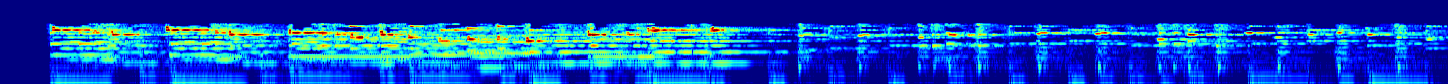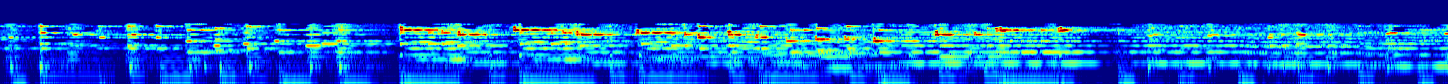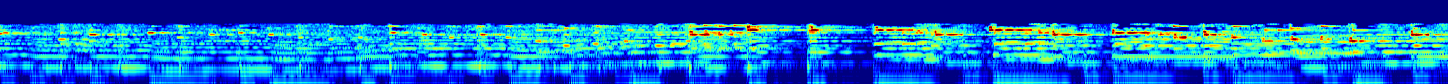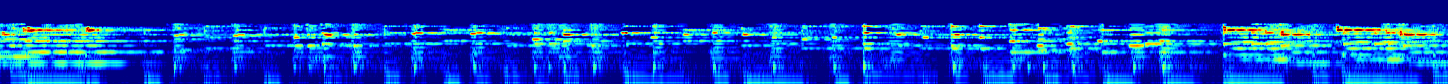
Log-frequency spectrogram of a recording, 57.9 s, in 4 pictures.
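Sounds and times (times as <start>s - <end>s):
background music: 0.5s - 57.9s.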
